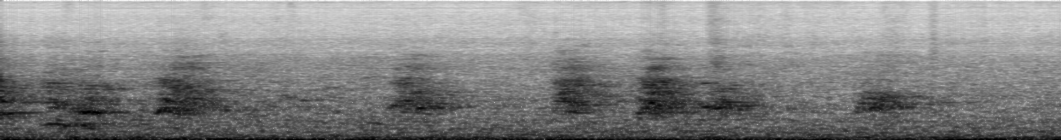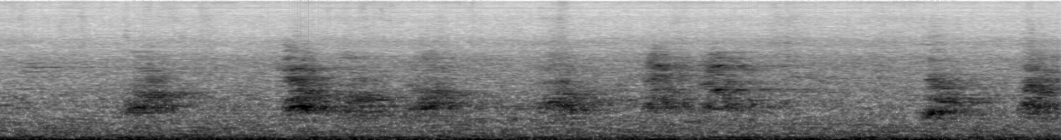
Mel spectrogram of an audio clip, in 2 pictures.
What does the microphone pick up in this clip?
dog barking or whining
